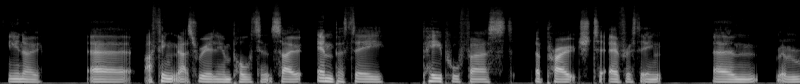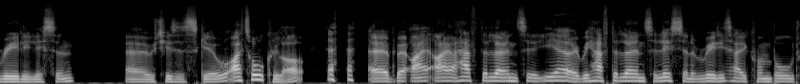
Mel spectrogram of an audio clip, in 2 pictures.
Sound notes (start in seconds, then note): 11.2 laughs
